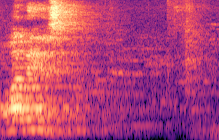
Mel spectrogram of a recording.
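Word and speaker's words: honest: एन फिर यहां पर एच साइलेंट है। इसका ऊपर क्या पढ़ते हैं हम लोग? ऑनेस्ट इसमें क्या होगा यहां पर?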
